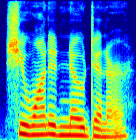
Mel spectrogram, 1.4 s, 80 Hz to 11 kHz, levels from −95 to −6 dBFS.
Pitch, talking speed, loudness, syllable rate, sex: 190 Hz, 175 wpm, -14 LUFS, 4.9 syllables/s, female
